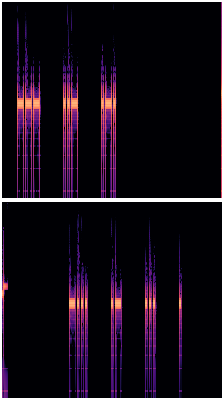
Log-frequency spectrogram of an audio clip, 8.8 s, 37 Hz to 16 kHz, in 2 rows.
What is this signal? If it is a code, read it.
Morse code, heard as a keyed tone, about 30 wpm, spaced as for 14 wpm, 690 Hz. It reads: OUR BASE
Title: 4x Character Spacing - Top 500 Words - 30wpm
